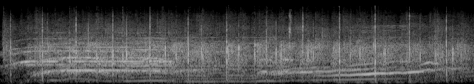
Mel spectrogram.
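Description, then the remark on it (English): A Pleasance audience claps to vote for one side of a debate: several seconds of a dense, even wash of many hands at a loud, constant level, with a few voices calling out and whooping through it. “I would like you to applaud now. Let's hear that.”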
